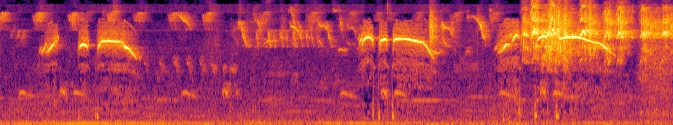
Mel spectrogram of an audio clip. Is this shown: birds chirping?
yes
